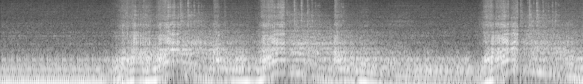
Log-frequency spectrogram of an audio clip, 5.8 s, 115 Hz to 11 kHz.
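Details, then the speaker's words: Maserati Quattroporte V8 after repair: it starts and revs in clean, even sweeps, settling to a smooth idle with no misfire, unlike before; cam timing changes on a drive are still unverified. "then I think we've done it that is sounding beautiful and no misfire and you can really listen to that now very very very different to before cannot explain how happy I am right now"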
